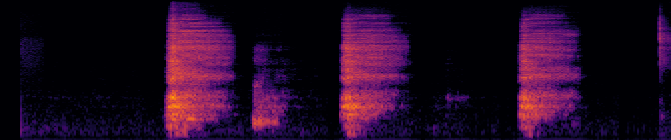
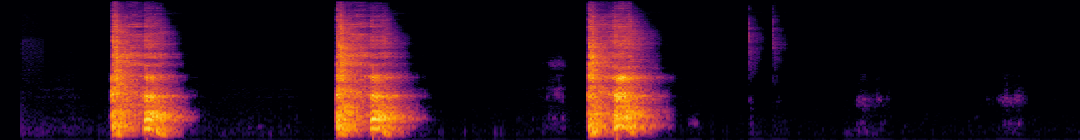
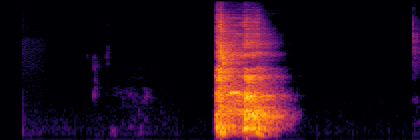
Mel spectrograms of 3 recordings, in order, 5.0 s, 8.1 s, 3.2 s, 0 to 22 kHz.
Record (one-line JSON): {"exhalation_length": "5.0 s", "exhalation_amplitude": 7797, "exhalation_signal_mean_std_ratio": 0.33, "three_cough_length": "8.1 s", "three_cough_amplitude": 31541, "three_cough_signal_mean_std_ratio": 0.3, "cough_length": "3.2 s", "cough_amplitude": 30167, "cough_signal_mean_std_ratio": 0.29, "survey_phase": "beta (2021-08-13 to 2022-03-07)", "age": "65+", "gender": "Male", "wearing_mask": "No", "symptom_none": true, "smoker_status": "Never smoked", "respiratory_condition_asthma": false, "respiratory_condition_other": true, "recruitment_source": "REACT", "submission_delay": "6 days", "covid_test_result": "Negative", "covid_test_method": "RT-qPCR", "influenza_a_test_result": "Negative", "influenza_b_test_result": "Negative"}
